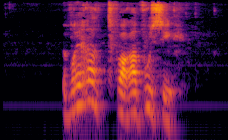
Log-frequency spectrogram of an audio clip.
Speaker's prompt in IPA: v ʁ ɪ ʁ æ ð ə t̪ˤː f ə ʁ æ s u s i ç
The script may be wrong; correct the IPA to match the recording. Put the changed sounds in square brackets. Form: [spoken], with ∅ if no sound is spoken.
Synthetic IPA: v ʁ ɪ ʁ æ ð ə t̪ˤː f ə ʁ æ [f] u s i ç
